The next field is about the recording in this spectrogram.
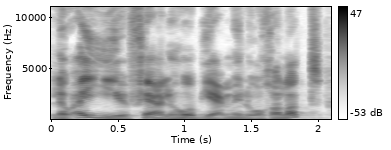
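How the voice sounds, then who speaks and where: A man's voice: medium pitch, animated, brisk. A man with an Egyptian accent, a guest talking about parenting, explaining with everyday examples and frequent restarts. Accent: Egyptian Arabic. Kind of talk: casual studio conversation.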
